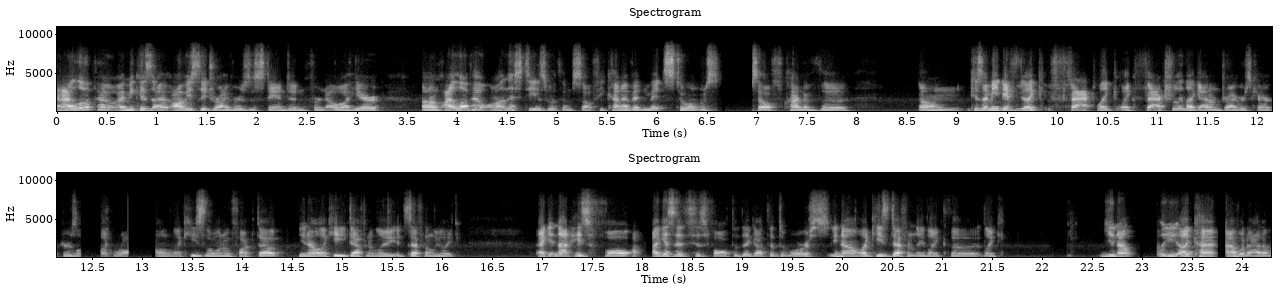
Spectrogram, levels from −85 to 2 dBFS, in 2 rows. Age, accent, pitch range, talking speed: 20-39, American, 135-165 Hz, 235 wpm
